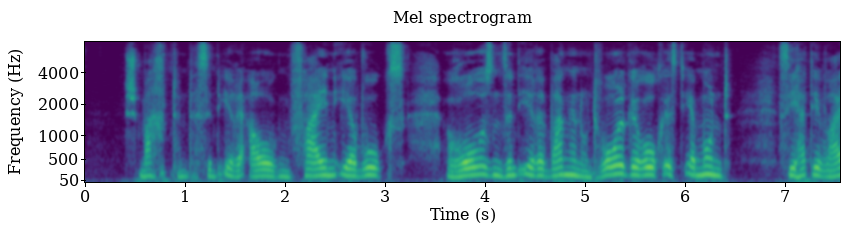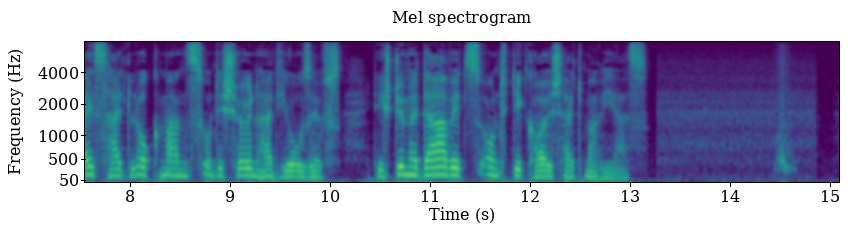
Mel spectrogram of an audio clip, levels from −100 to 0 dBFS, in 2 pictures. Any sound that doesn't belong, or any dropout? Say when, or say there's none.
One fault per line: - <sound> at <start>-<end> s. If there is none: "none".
- whoosh at 14.4-14.7 s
